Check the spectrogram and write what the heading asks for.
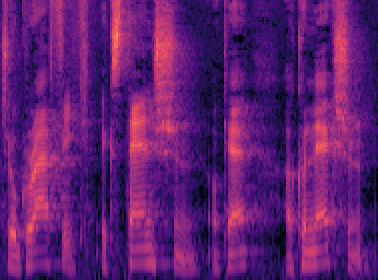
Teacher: Vous mettez l'accentuation sur l'avant-dernière syllabe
